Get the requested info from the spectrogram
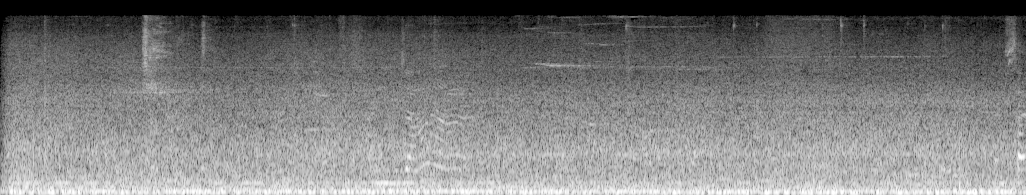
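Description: Steady low rumble of road traffic, with faint voices in the background around the middle.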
